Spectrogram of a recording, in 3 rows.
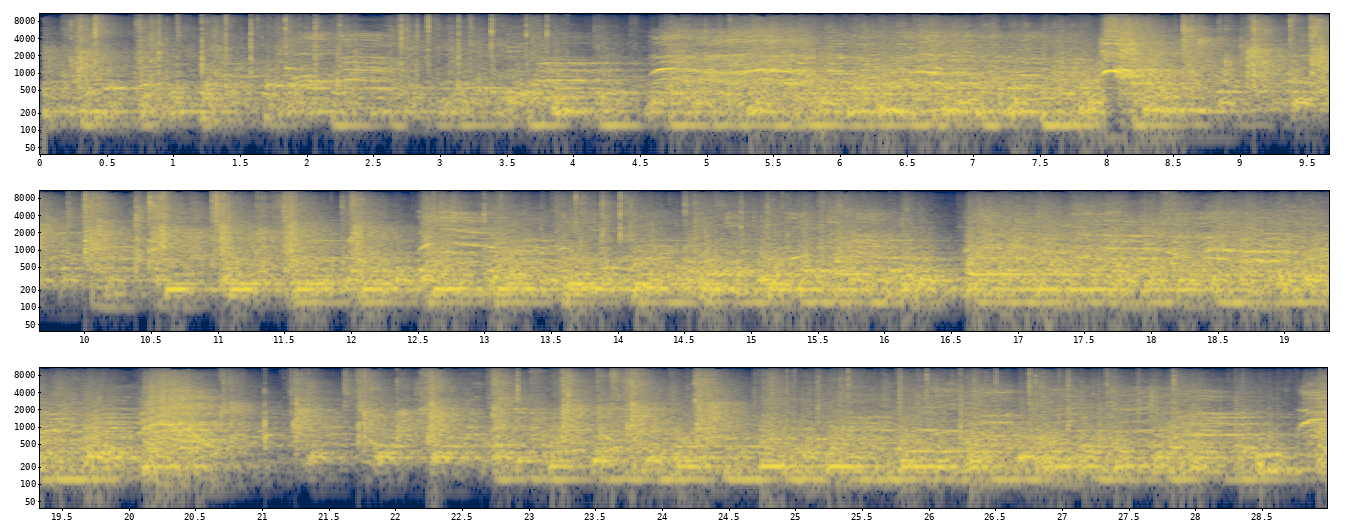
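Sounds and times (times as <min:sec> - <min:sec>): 
school choir singing: 0:00.1 - 0:11.1, 0:12.0 - 0:28.9.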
